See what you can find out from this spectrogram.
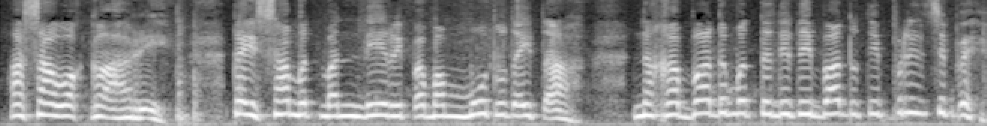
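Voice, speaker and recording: A woman plays a courtly, concerned queen in a radio drama. Her high voice carries a Filipino accent and a theatrical delivery. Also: moderate pace, natural voice. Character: concerned queen, wife of the comic king.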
